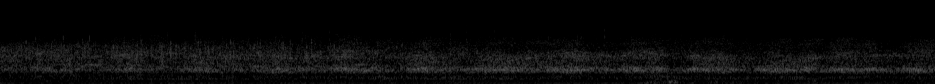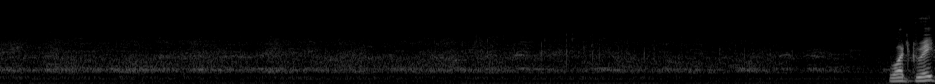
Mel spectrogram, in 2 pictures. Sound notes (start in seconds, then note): 0.0 applause; 5.3 chanting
